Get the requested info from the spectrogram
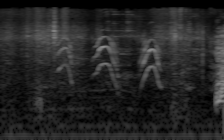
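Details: Mother dog and her puppy being moved into a new dog house; three high, arching whimpers about half a second apart, each rising and falling, over faint background noise, ending in a brief clatter.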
